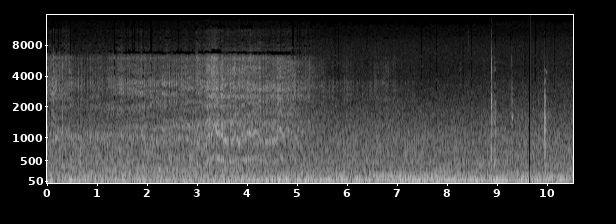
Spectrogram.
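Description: Axial SCX10 radio-controlled rock crawler's small electric motor and geared drivetrain whirring as it crawls over loose rock, over a steady low rumble. A few sharp clicks near the end.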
